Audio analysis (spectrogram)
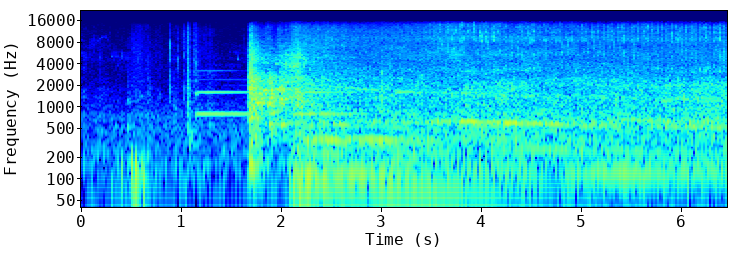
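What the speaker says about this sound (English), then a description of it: "let's start the vehicle up again" A 2013 Kia Rio with a power steering fault and lost communication code cranks briefly, catches and settles into a steady idle heard up close, with a few clicks before the start.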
